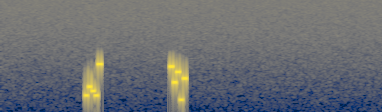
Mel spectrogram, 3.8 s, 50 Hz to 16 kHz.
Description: Five-tone selective call (EIA), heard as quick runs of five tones, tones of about 30 ms. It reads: 02109 83664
